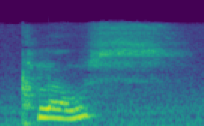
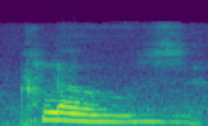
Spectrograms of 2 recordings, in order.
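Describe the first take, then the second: First: The final consonant is a hissing S sound. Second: The final consonant is a buzzing Z sound. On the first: It means near. "Is the S pronounced like the S" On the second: It means to shut. "or is the S pronounced like a Z"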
